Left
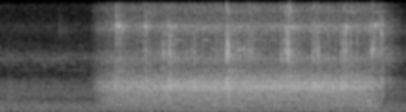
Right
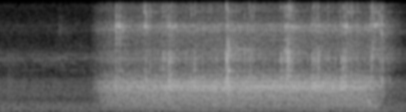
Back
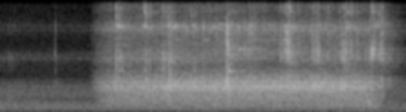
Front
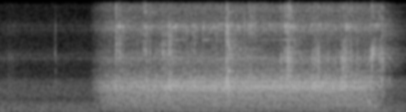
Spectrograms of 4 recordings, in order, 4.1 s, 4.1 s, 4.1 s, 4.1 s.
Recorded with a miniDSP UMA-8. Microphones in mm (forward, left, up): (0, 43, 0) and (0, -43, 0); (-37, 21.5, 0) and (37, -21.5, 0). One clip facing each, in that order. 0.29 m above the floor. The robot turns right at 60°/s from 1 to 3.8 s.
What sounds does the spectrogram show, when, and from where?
1.1 s keys jangling: straight ahead, 0.7 m; by 3.9 s 160° left, 0.7 m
